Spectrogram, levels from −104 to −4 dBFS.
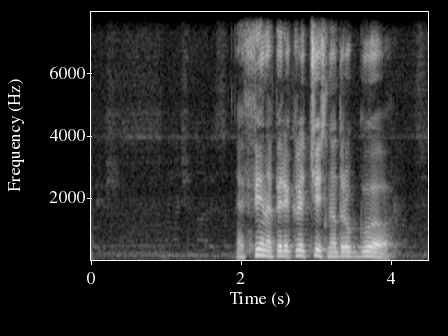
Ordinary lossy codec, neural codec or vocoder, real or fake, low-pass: none; none; real; none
